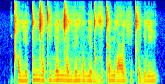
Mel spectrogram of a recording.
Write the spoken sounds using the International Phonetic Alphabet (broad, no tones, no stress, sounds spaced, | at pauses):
cʰ ɔ lʲ j e lʲ t y ŋ͡ǀ ɜ tʲ ɛ ʎ ɜ lʲ ŋ͡ǀ ɜ lʲ v e lʲ v ɔ nʲ ɜ d u lʲ z y kʼ ɛ n ʏ lʲ ʕ y lʲ h i kʼ ɜ ʎ ɜ lʲ i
